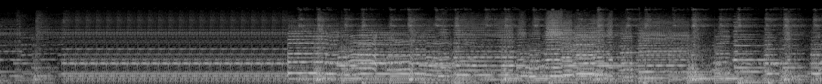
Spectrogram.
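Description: From 0.76 to 2.88 s, a fragment about 103 ms long repeats exactly, back to back, 21 times, making a stuttering broken-record loop. The player, encoder or stream likely stalled and kept resending its last fragment, so the audio for that span is lost.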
